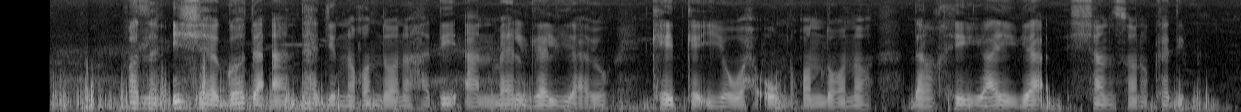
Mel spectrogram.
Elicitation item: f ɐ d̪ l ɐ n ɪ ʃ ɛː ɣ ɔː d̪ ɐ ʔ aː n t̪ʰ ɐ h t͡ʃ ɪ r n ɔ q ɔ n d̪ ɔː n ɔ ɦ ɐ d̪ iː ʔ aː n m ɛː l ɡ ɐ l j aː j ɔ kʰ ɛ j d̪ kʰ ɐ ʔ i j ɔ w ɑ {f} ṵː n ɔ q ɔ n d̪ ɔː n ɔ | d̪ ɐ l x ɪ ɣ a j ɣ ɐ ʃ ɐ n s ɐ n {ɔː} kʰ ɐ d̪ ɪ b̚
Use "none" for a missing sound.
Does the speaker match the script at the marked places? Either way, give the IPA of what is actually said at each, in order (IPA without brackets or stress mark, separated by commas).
ħ, ɔ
